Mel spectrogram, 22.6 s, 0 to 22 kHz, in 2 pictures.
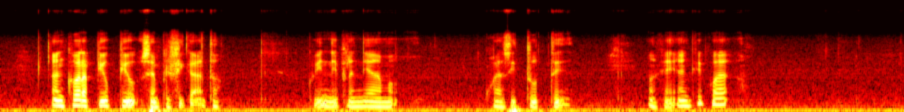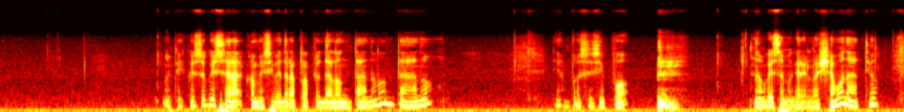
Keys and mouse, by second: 3.4-13.4 right drag, 6.0 Delete, 11.3 Delete, 17.9-20.2 right drag, 20.5-22.6 middle drag.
